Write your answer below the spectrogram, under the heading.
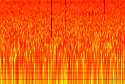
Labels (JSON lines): {"label": "ambient", "recorder": "HydroMoth"}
